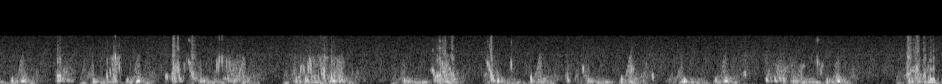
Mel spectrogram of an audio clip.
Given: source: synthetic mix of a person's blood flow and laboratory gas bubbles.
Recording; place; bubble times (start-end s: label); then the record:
Doppler ultrasound of blood flow; precordium
0.55-0.77 s: bubbles
1.04-1.22 s: bubbles
1.63-2.00 s: bubbles
2.13-2.42 s: bubbles
2.92-3.45 s: bubbles
4.29-4.59 s: bubbles
4.83-4.99 s: bubbles
5.08-5.16 s: bubbles
5.64-5.72 s: bubbles
5.79-5.88 s: bubbles
6.29-6.38 s: bubbles
6.50-6.57 s: bubbles
7.42-7.49 s: bubbles
7.64-8.06 s: bubbles
8.16-8.25 s: bubbles
9.04-9.39 s: bubbles
From the record:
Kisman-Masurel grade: 233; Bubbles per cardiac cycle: several, 3 to 8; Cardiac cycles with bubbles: 50 to 99%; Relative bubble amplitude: loud (0.450 to 0.775); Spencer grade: 3 (all of the cardiac periods contain showers or single bubble signals, but not dominating or overriding the cardiac motion signals); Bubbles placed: only in the low amplitude regions of the cardiac cycle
